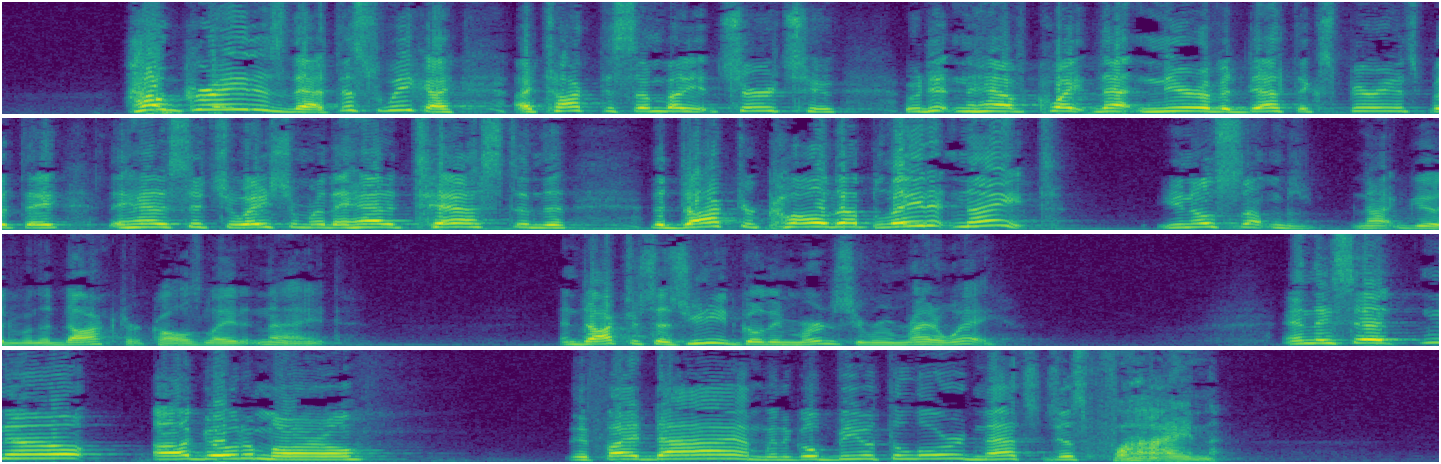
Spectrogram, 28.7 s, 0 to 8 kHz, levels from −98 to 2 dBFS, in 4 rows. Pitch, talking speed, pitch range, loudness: 230 Hz, 190 wpm, 195-255 Hz, -14 LUFS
